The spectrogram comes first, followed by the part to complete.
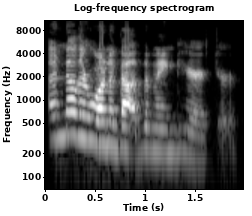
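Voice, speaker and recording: Young female vlogger, brightly sharp higher voice, chatty, reading out harsh comments in wry disbelief. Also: expressive, a little fast, rough recording. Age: young adult. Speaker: amateur online fiction writer and vlogger. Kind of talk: casual vlog chat, reading out comments.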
